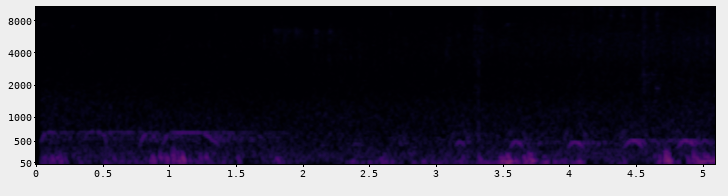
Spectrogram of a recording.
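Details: Barred owls hooting and chattering at the edges of their territories, Pine Hill Park near Rocky Pond, Rutland, Vermont, April 2020; faint distant drawn-out hoot, then a quick run of short rising-falling notes over low rumbling background noise.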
